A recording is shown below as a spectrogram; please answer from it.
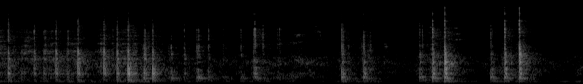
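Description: Fingernails tap quickly on the flat face of a solid light pine bed frame rail beside a fabric pillow, which is left untouched. The result is a quiet, irregular run of dry, bright clicks with almost no ring, coming in bursts separated by short pauses.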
